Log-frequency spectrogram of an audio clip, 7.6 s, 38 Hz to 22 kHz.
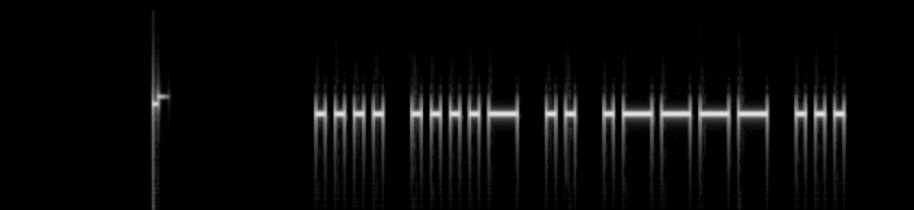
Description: Morse code, heard as a keyed tone, about 15 wpm, 700 Hz. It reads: H4I1S
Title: Five Challenging Letter-Number Combinations 15wpm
